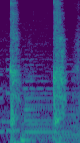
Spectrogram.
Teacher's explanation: So that's actually quite far up for a K sound, because if you just think k, k, you notice that your tongue is making that sound quite far back in your mouth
